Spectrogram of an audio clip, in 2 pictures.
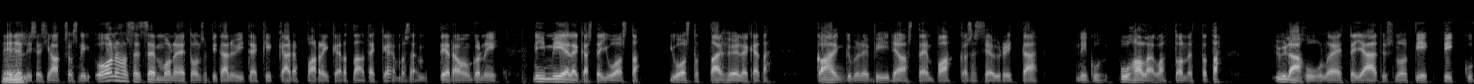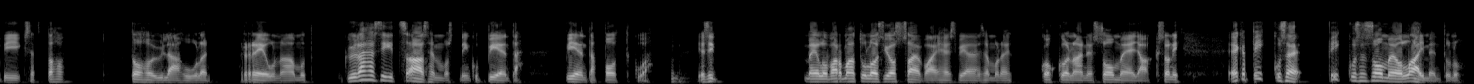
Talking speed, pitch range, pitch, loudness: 150 wpm, 100-135 Hz, 110 Hz, -26 LUFS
